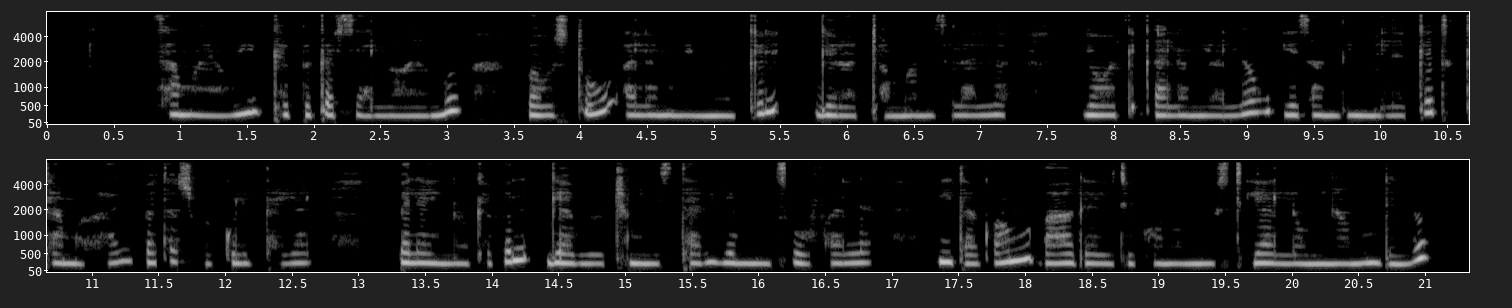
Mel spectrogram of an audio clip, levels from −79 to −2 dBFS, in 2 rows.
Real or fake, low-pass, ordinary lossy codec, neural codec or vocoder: real; 7.2 kHz; AAC, 48 kbps; none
